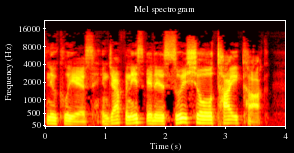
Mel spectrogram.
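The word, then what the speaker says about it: 水晶体核: The first symbol is sui. By itself, it's pronounced mizu and means water, but in this word, it's pronounced sui. The second letter is sho. The third letter is tai. By itself, it's pronounced karada and means body. But in this word, it's pronounced tai. The fourth letter is kak, and it means nucleus.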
